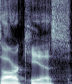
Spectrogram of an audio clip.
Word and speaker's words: Arceus: arceus are you supposed to know how to pronounce freaking pokemon names it's arceus see what i mean some are punts which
